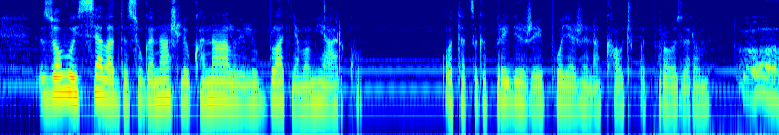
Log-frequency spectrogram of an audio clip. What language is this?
Croatian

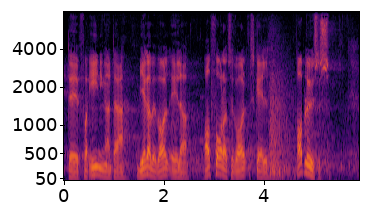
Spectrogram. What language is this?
Danish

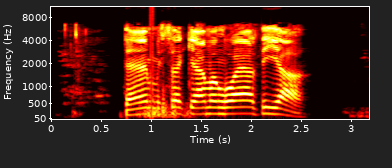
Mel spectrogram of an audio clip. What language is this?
Sansi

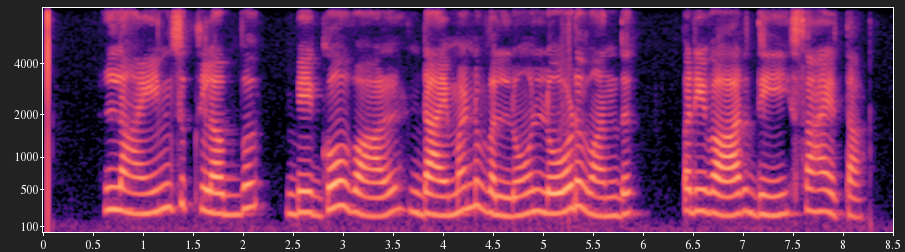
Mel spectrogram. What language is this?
Punjabi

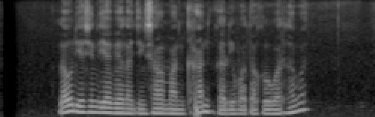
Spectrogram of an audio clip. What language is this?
Sundanese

